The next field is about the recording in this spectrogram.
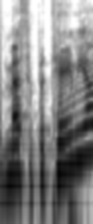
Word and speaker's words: Mesopotamia: The last point I want to bring up about last episode, and it really opened my eyes, was Mesopotamia. Is that, I pronounce it correctly? – Yeah.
